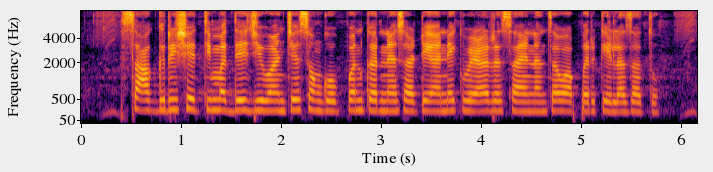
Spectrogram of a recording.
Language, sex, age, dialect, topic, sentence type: Marathi, female, 18-24, Standard Marathi, agriculture, statement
